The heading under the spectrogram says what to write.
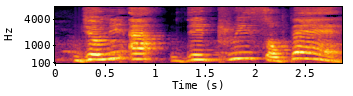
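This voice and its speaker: A woman talks with audible room echo around her voice. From Cameroon. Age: 50s. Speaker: YouTuber; social media commentator. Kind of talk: rant; heated rant to camera. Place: bathroom. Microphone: phone near.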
